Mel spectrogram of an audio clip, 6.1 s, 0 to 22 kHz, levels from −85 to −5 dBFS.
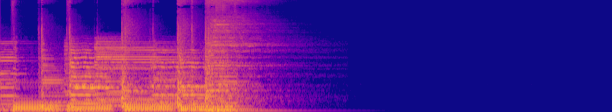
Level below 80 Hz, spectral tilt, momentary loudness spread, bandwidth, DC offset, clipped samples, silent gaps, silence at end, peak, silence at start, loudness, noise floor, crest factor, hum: -38 dBFS; -5 dB/octave; 11 LU; over 20 kHz; under 0.1%; under 0.1%; none; 3.3 s; -6 dBFS; 0 s; -22 LUFS; -74 dBFS; 18 dB; none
